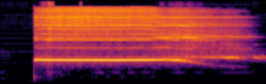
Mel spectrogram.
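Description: A pan flute is blown on a high note, giving one sustained breathy whistling tone. It starts sharply, holds steady, then bends and wavers before fading. Close and fairly loud, with no talking over it.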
